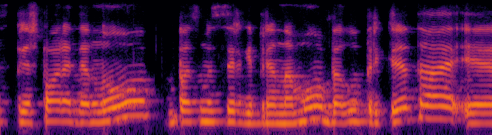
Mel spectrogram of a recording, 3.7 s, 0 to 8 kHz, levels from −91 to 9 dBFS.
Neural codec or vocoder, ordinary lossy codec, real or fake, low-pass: none; Opus, 32 kbps; real; 7.2 kHz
